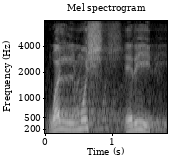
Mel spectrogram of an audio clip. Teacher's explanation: Ra-nya dibaca tipis. Bagaimana? Turunin lidahnya.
